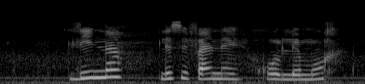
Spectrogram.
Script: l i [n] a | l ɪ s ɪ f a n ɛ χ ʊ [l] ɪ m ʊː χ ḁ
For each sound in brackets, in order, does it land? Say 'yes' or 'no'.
yes, yes

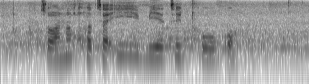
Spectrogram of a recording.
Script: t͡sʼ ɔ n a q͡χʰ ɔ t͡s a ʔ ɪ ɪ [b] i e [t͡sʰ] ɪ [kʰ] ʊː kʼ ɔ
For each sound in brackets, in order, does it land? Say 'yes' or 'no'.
yes, no, no

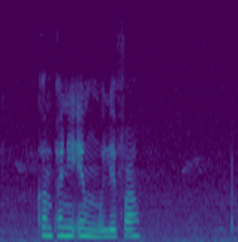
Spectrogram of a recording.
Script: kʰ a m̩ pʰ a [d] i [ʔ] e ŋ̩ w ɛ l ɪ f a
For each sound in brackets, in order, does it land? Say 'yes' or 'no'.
no, yes

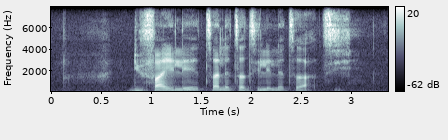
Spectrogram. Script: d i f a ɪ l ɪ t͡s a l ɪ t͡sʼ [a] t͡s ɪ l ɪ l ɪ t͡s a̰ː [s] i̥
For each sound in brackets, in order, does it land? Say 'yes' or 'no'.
yes, no

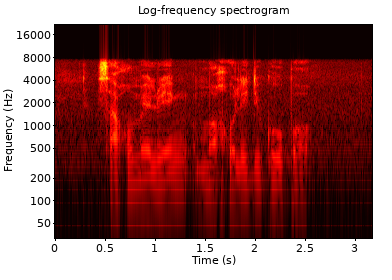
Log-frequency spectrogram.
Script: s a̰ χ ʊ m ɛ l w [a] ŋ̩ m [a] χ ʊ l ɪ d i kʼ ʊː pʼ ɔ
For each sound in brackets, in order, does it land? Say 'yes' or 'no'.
no, yes

